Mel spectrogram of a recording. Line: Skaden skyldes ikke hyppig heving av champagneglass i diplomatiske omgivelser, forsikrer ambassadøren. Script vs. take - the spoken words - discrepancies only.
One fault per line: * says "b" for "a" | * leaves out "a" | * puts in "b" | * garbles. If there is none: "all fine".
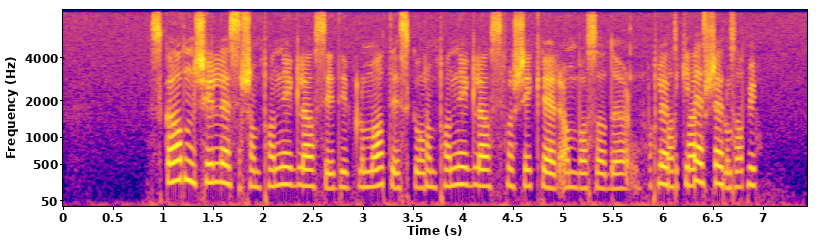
* leaves out "ikke hyppig heving"
* says "champagneglass" for "omgivelser"
* garbles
